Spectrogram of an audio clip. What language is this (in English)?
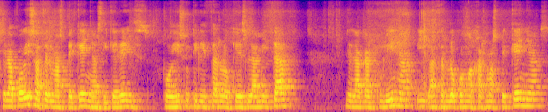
Spanish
